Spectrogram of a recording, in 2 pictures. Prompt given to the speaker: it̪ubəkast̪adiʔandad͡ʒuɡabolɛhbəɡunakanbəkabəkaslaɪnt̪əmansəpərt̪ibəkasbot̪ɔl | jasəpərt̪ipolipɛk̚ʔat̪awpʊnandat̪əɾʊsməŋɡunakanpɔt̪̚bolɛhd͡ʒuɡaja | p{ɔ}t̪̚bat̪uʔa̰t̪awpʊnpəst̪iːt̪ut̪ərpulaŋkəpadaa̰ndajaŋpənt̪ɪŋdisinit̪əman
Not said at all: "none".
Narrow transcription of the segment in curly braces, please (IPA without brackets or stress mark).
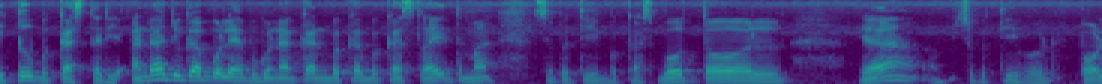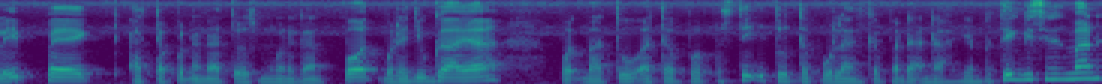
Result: ɔ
